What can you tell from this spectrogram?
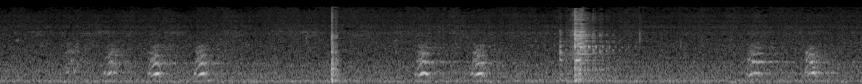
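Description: A small Maltese dog barking in short, high yaps, mostly in pairs, about seven in all. Two sharp clicks fall in between, the second one the loudest sound.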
